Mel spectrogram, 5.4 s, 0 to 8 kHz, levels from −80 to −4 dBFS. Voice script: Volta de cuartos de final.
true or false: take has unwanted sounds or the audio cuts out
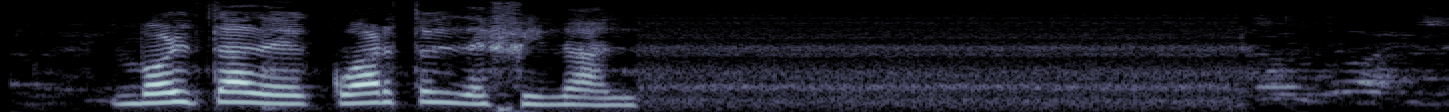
false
